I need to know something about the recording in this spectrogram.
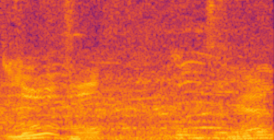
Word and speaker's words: Louisville: And as, of course, being the pro that you are, Tom, you pronounce that Louisville right. Louisville. You know, they get upset up there when you say Louisville.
